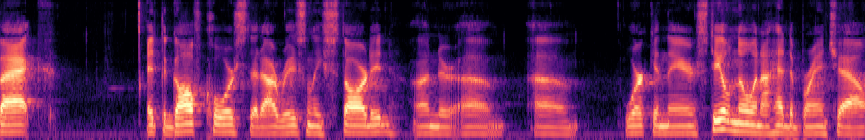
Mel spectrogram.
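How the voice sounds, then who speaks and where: A man with a Louisiana accent speaks at a very slow pace in a bright, sharp tone, his intonation flat and monotone, with long, frequent pauses. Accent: US Southern (Louisiana). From Louisiana, north of Covington. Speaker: head groundskeeper. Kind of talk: interview. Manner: halting.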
